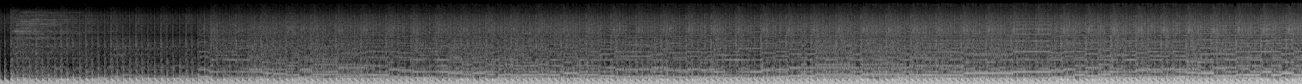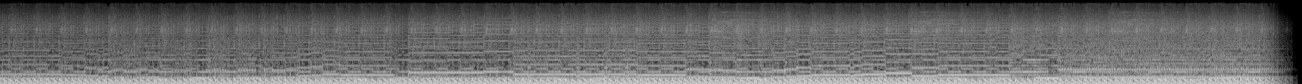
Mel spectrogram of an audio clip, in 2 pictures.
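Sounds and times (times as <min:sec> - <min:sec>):
ringtone: 0:00.1 - 0:26.0.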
